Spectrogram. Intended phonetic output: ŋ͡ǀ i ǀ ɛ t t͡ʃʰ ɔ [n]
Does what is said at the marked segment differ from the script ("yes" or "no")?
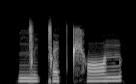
no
